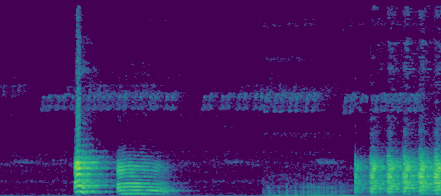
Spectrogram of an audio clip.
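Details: A tokay gecko (Gekko gecko) in India gives loud, nasal, bark-like call notes over a thin, steady high hiss.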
